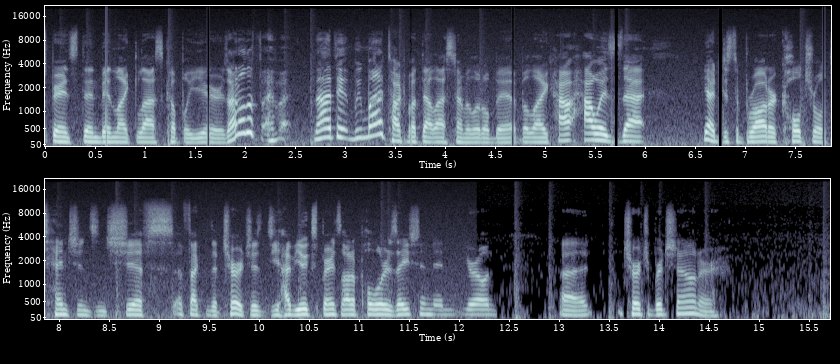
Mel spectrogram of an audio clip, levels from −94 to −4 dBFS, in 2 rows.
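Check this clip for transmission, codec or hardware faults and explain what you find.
Two faults are present: repeated gaps between stream segments, and overdone noise removal at the end.

Gaps between stream segments occur at 0.61, 1.63, 2.65, 3.66, 4.67, 5.70, 6.74 and 7.78 s. They repeat once per second, matching 1-second segments. Mismatched time stamps leave holes filled with silence. Each is a hard-edged dropout of 6 to 41 ms. One falls just after "last time a little".

Overdone noise removal runs from 12.18 s to the end. The reducer cuts bands near its noise estimate, taking quiet speech with them. The room noise, about 23 dB below speech, becomes twinkling near-silence.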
